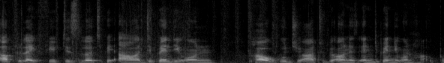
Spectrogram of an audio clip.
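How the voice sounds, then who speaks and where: A woman with a South African accent speaks at a moderate pace and a fairly low pitch. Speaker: vlogger. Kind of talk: casual live stream chat. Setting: live stream. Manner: casual, chatty.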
